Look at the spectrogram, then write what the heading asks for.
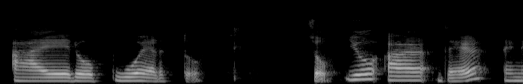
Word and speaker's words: aeropuerto: So when you have like in aeropuerto, you have there like the A, the E, the U, the E all together, you pronounce all of them. So that gets you aeropuerto.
